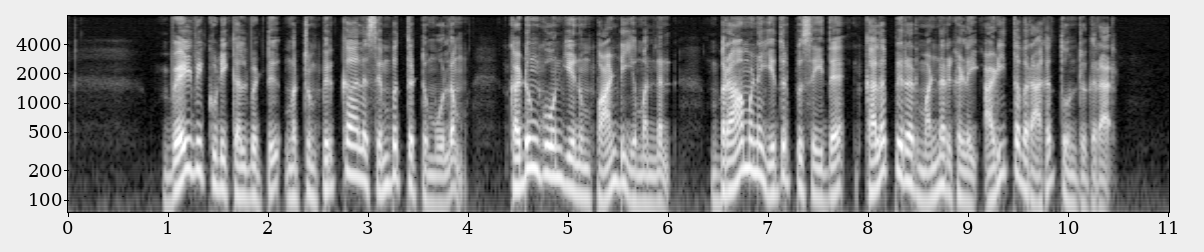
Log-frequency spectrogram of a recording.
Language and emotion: Tamil, neutral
